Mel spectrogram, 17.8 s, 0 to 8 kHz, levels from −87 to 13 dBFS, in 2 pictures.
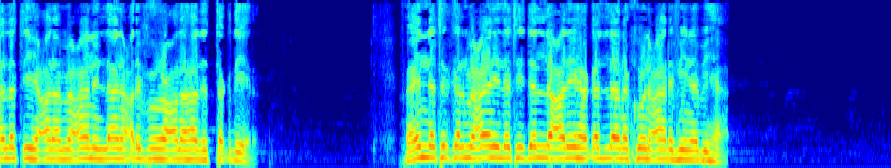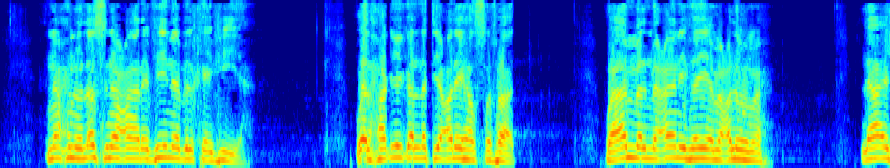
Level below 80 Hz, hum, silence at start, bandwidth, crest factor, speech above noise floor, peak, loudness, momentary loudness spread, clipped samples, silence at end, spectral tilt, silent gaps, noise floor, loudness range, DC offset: -52 dBFS; none; 0 s; 8 kHz; 12 dB; 57 dB; -4 dBFS; -16 LUFS; 8 LU; under 0.1%; 0 s; -7 dB/octave; none; -72 dBFS; 4 LU; under 0.1%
